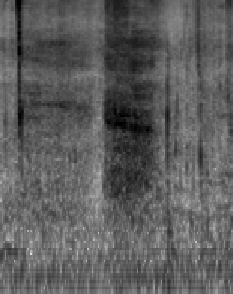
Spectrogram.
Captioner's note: exhales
